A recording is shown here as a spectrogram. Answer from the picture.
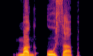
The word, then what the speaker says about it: mag-usap: Word for word it's mag-usap muna tayo mag-usap muna tayo mag-usap muna tayo The first word is mag-usap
